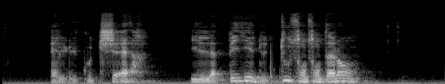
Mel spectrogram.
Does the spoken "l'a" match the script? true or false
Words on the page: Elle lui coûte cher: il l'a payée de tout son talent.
true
